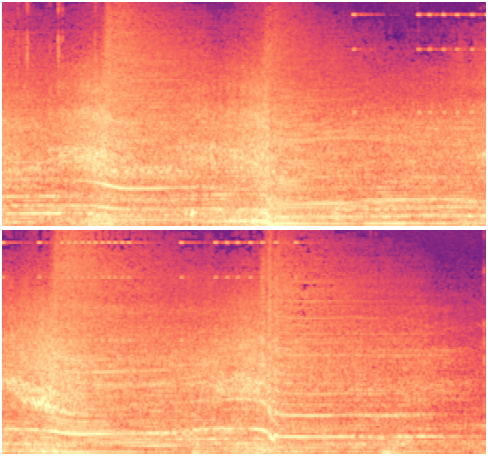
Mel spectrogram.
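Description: Racing car engines roar past one after another.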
